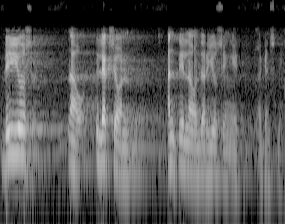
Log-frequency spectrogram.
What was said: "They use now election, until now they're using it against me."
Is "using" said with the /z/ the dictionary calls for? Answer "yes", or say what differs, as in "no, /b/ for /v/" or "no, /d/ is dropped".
no, /s/ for /z/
